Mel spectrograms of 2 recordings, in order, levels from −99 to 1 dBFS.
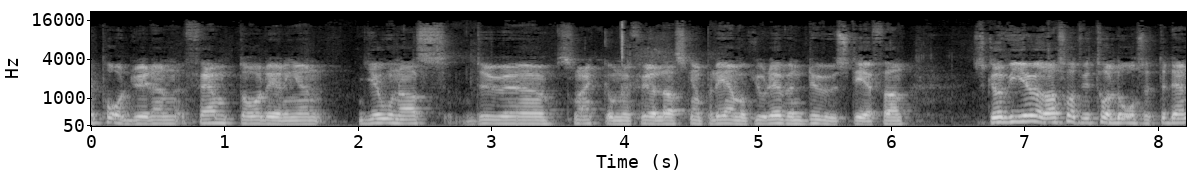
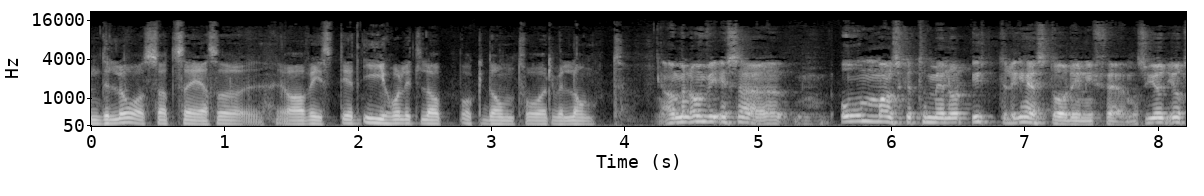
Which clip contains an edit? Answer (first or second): second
